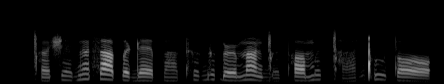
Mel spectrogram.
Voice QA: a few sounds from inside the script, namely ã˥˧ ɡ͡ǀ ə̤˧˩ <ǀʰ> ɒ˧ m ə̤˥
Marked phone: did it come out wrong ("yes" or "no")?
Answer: yes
